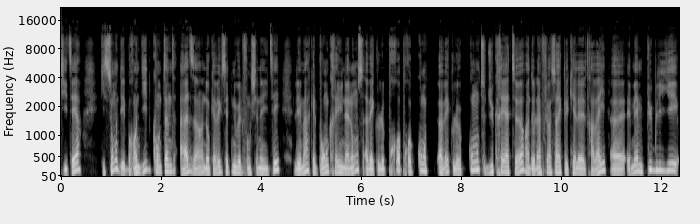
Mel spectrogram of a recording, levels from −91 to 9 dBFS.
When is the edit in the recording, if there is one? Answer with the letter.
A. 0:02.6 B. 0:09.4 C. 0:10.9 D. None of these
C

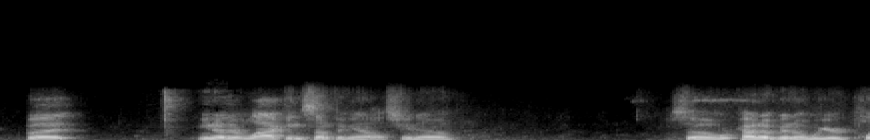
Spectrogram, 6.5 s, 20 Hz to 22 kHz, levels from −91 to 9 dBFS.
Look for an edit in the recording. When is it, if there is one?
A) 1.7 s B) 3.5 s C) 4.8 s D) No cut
D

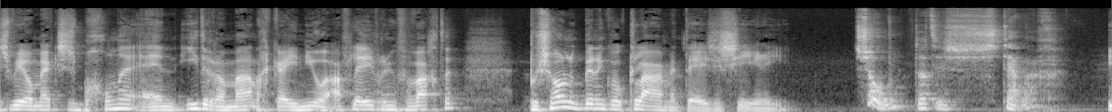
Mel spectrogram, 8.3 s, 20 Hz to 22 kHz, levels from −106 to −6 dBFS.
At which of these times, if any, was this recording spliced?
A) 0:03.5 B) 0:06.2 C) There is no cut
C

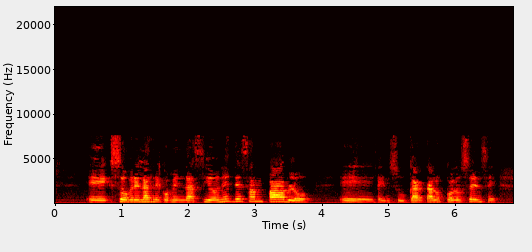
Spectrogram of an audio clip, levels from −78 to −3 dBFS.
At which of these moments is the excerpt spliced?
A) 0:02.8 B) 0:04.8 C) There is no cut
B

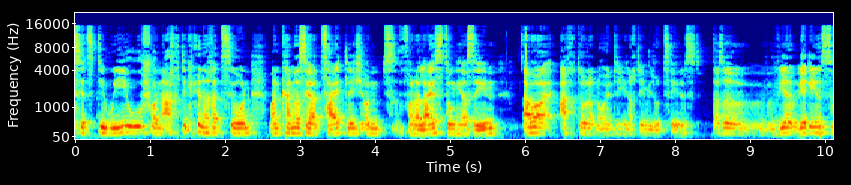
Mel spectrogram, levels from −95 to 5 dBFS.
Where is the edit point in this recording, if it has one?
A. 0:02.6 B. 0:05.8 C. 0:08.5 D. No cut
C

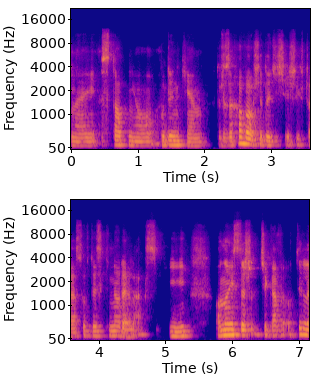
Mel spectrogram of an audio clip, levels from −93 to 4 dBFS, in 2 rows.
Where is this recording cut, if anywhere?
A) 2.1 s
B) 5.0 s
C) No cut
A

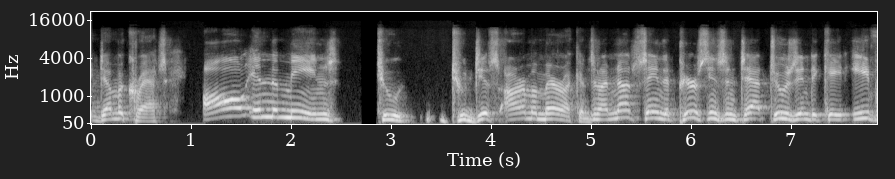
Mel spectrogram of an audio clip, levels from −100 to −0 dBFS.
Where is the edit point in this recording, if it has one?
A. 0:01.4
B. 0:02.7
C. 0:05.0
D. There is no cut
C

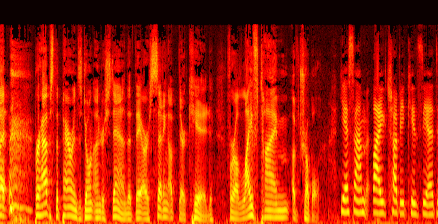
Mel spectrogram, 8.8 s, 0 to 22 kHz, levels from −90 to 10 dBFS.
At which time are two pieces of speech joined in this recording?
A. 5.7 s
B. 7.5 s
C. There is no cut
B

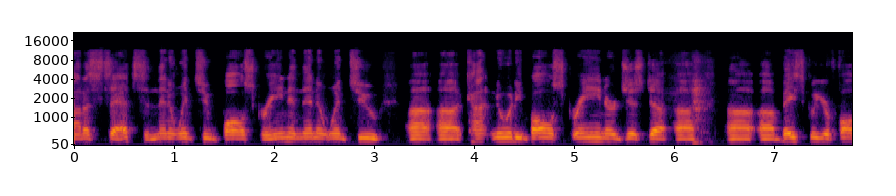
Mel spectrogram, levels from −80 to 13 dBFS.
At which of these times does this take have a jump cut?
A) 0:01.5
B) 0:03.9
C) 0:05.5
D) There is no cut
D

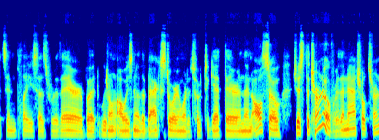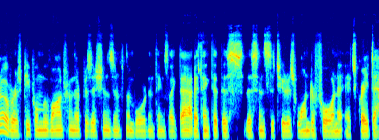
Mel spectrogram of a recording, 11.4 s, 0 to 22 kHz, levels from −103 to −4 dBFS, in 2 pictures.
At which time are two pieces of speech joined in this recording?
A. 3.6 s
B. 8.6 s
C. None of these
B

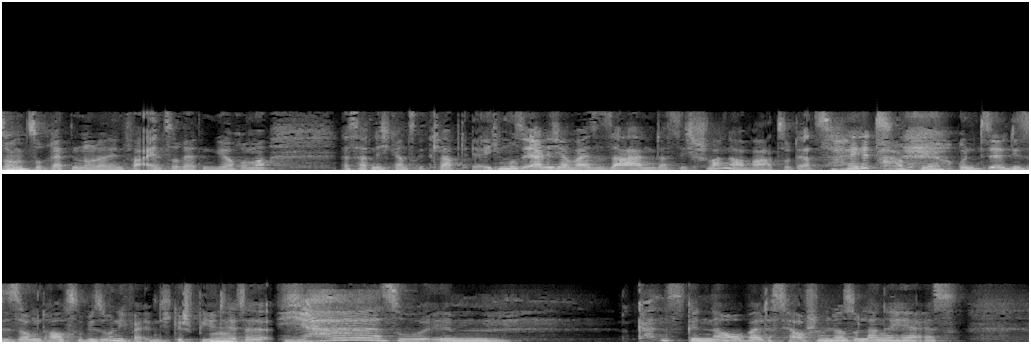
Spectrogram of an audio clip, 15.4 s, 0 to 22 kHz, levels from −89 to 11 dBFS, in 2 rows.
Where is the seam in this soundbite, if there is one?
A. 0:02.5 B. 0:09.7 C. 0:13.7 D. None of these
B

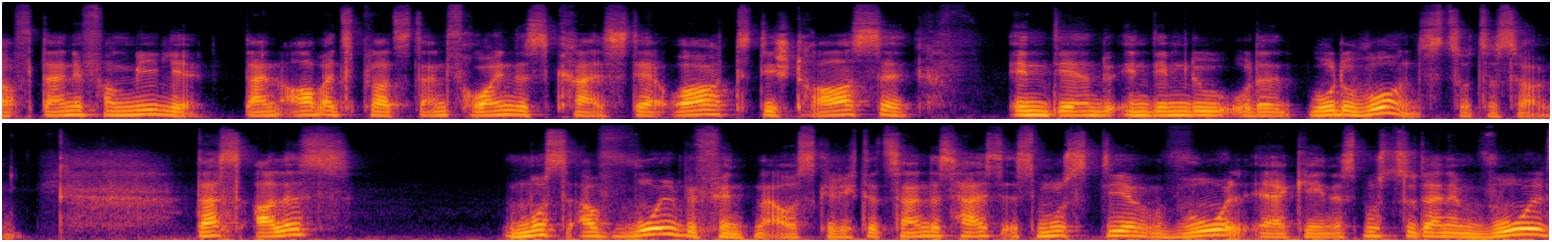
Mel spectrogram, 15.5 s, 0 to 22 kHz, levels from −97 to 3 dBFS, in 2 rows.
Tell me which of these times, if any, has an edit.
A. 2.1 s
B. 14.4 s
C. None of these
C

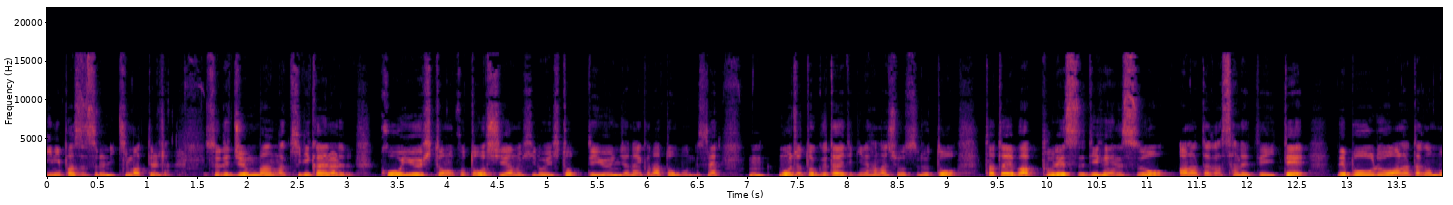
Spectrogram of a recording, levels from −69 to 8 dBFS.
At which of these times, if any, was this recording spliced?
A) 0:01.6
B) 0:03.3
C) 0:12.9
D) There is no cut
A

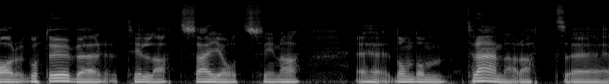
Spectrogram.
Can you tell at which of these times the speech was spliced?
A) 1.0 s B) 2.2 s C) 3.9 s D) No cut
D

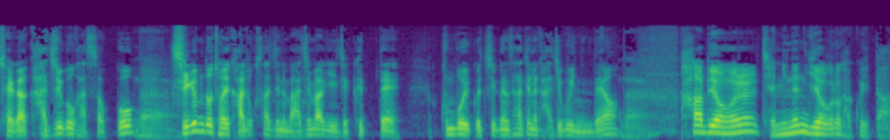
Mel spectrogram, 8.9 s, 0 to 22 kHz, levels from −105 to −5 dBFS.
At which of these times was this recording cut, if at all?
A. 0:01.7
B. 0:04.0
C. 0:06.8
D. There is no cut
C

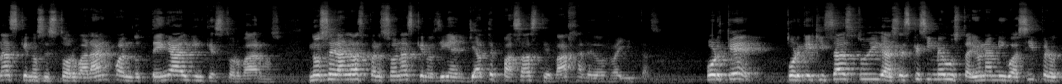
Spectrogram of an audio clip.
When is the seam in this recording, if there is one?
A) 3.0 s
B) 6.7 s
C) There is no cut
C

